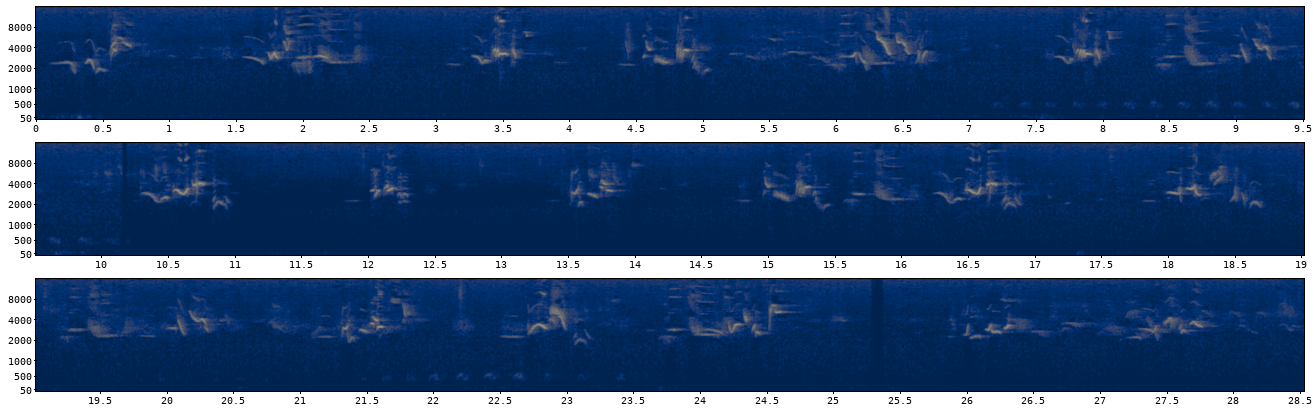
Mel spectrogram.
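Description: Small birds chirping, with short high calls repeating about once a second.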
